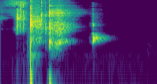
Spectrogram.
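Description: Glasses clink together in a quick double knock with a bright, jangly ring, then one short, clear chime rings out and fades. No one speaks.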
